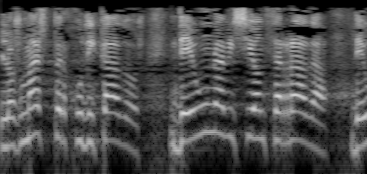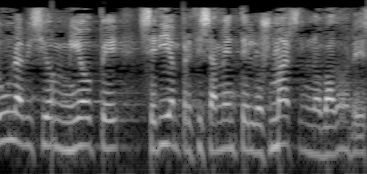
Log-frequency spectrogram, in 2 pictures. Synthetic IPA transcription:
lo̞zmaspe̞ɾxuðikaðo̞zðe̞unaβ̞isjo̞nθe̞rað̞a | ðe̞unaβisjo̞ŋːiope̞ | se̞ɾiampɾe̞θisamẽnt̪e̞lo̞zmasinːo̞βaðo̞ɾe̞̰s

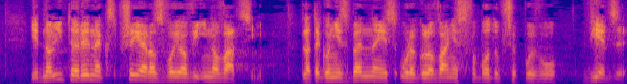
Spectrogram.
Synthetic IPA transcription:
jʔɛd̪nɔlʲit̪ɘɾɘnɛkspʂɘjaɾɔzvɔjɔvʲiinːɔvat̪sʲjḭ | d̪̥lat̪ɛɡɔɲɛzbɛnd̪nɛjɛst̪uɾɛɡulɔvaɲɛsfɔbɔd̪ɘpʂɛpwɘvu | vʲjɛd̪zɘ̰

